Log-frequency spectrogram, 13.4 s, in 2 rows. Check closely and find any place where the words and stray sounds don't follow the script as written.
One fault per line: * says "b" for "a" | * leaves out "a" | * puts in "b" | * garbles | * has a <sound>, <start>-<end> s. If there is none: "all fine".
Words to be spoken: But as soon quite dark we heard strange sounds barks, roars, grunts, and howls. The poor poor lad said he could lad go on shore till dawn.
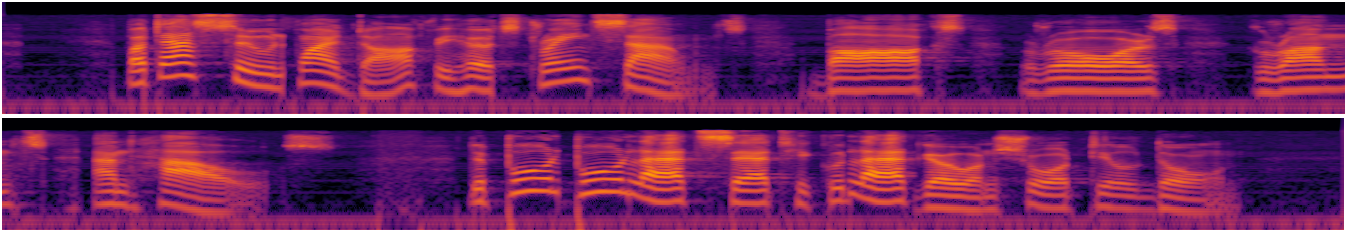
all fine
